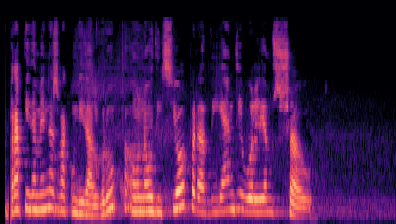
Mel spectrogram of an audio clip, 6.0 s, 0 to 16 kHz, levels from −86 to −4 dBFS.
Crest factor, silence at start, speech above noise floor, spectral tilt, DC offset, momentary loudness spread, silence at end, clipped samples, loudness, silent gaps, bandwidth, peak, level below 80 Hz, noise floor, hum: 22 dB; 0.1 s; 36 dB; -5 dB/octave; under 0.1%; 6 LU; 1.3 s; under 0.1%; -23 LUFS; none; 11.5 kHz; -2 dBFS; -68 dBFS; -59 dBFS; none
